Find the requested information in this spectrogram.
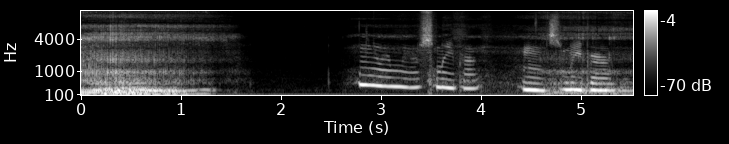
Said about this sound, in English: Next up, we got our sleepers, you know. We always got a cue to snore for that, so let's do that one time.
